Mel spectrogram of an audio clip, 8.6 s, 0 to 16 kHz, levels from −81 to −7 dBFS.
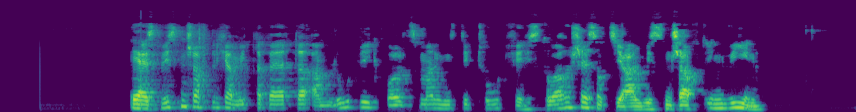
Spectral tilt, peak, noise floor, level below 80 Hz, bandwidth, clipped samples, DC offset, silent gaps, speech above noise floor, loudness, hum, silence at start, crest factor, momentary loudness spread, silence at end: -4 dB/octave; -2 dBFS; -79 dBFS; -64 dBFS; 10.5 kHz; under 0.1%; under 0.1%; none; 56 dB; -23 LUFS; none; 1.3 s; 22 dB; 13 LU; 0.95 s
